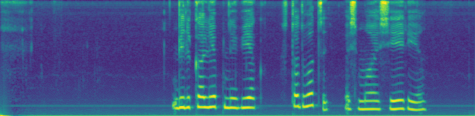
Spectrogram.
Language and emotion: Russian, sad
